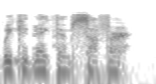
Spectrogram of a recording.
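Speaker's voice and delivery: hushed, confiding, secretive half-whisper. Voicing the imp Blasadriet as it half-whispers to Rahl: Blasadriet half-whispering. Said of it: "whispers to Rahl".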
